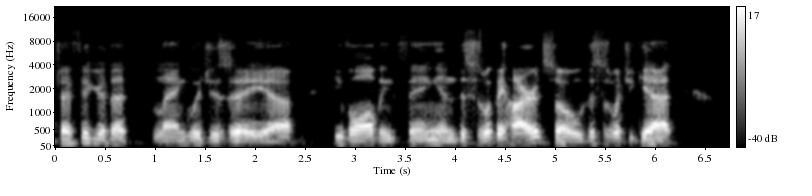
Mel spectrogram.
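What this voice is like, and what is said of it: Mild Canadian accent in vowels. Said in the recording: “you're not saying a boat like you did. You avoided saying a boat like Canadians say, but you do have a certain kind of accent with your vowels... you don't sound like Midwestern, like annoying nasal vowels”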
